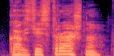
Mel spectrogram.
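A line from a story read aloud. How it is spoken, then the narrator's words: Whispered. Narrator (Russian): прошептал Гоша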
